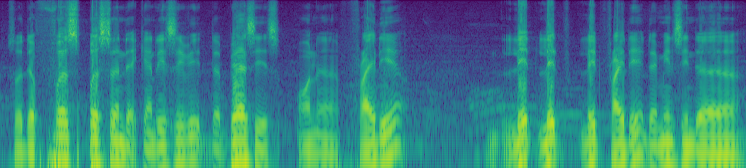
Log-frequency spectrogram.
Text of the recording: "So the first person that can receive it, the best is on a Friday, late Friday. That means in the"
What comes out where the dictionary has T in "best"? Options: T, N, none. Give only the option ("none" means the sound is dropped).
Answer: none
